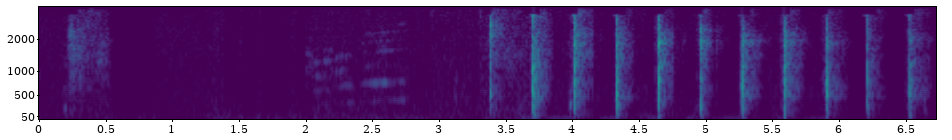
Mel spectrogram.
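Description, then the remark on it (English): A person claps for someone: a steady run of about a dozen sharp hand claps, loud and evenly spaced, following a brief burst of noise and a faint, short vocal sound. “That was me clapping for you.”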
